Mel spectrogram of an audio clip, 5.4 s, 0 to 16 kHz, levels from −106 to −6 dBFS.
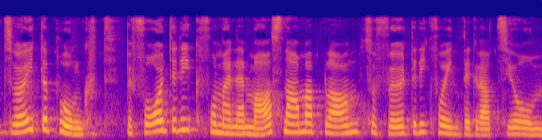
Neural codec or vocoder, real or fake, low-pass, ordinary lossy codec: autoencoder, 22.05 kHz, a latent of 192 numbers a frame, VITS, trained on one speaker; fake; 9.9 kHz; none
